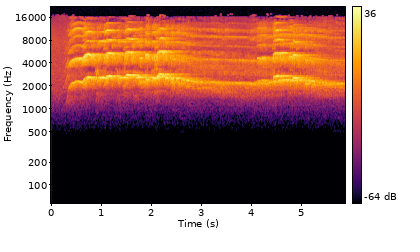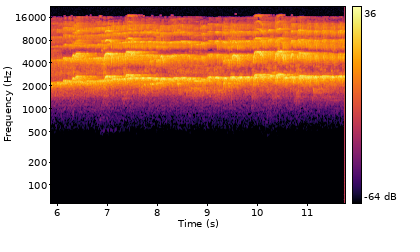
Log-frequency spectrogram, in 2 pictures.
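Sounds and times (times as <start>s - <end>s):
oystercatcher shrill whistles: 0.3s - 11.7s.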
